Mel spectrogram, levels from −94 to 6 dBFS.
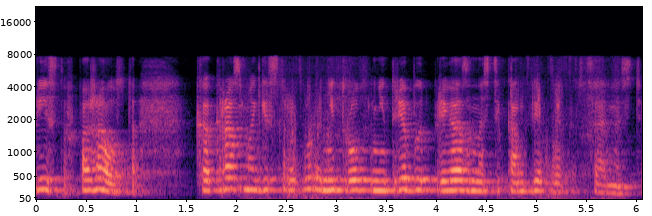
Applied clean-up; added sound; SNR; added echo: neural separator model SepFormer DNS4.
